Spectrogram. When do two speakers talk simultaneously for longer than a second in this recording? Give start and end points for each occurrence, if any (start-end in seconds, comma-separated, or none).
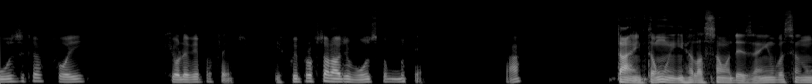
none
